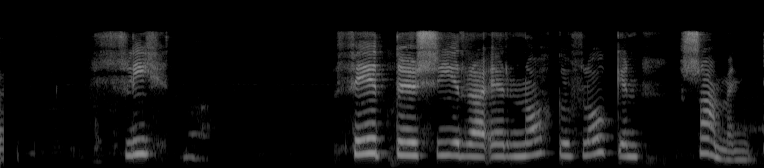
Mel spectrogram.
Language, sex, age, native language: Icelandic, male, 40-49, Icelandic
